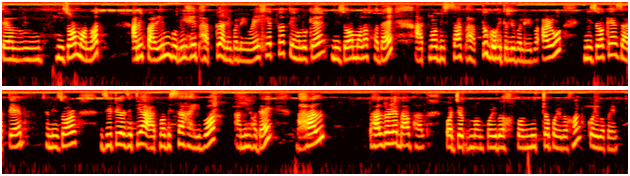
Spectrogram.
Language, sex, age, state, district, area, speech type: Assamese, female, 18-30, Assam, Lakhimpur, rural, spontaneous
